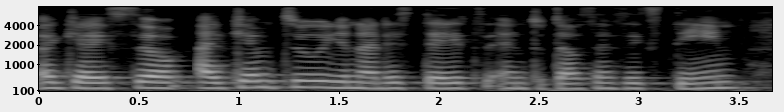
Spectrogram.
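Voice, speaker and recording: Speaking at a fairly slow pace, a woman with a Spanish accent has a dark, mellow tone and monotone, flat intonation. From Dominican Republic. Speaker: volleyball coach. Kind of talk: interview.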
